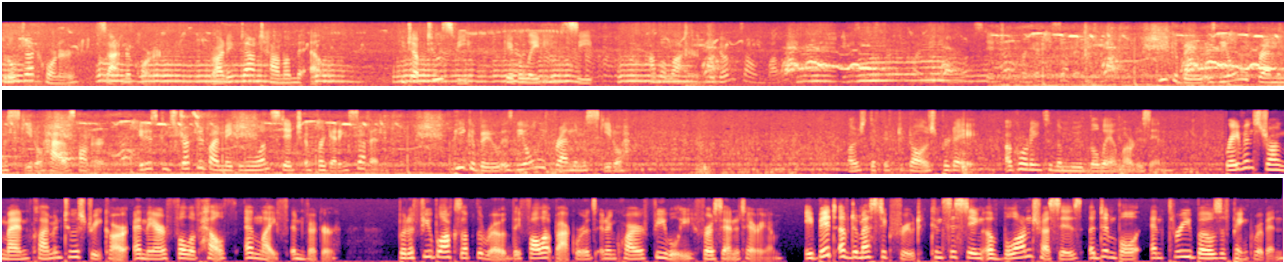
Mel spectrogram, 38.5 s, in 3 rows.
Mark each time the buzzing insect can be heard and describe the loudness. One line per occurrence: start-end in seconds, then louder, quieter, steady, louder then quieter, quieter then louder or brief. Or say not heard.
0.0-25.1 quieter.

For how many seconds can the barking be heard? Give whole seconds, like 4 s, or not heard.
8 s.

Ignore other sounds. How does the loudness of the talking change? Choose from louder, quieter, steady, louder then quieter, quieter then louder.
steady.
